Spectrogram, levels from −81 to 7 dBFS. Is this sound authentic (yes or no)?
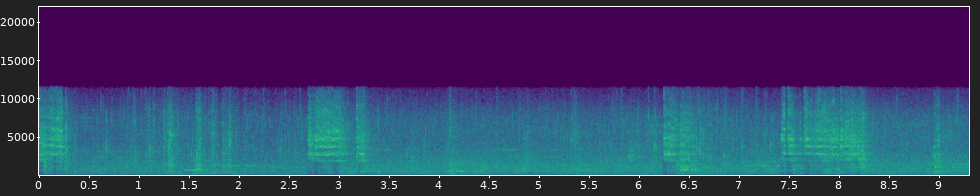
yes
